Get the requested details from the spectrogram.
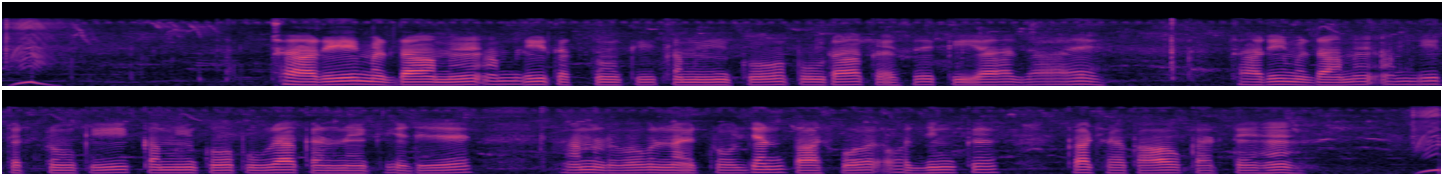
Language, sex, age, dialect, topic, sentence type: Hindi, male, 31-35, Awadhi Bundeli, agriculture, question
